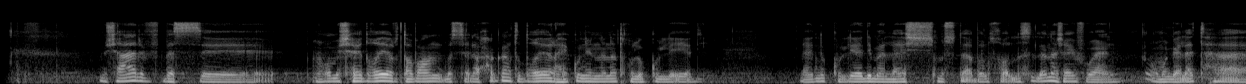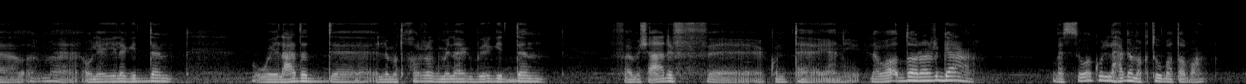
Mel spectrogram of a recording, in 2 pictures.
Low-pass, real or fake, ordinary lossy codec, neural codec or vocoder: 7.2 kHz; real; none; none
